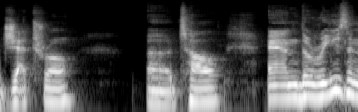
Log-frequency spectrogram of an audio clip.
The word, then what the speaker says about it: Jethro: amazing they're going to be from the band yetro tal or jet rotel um i really i looked it up how to pronounce it and i'm it said i know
